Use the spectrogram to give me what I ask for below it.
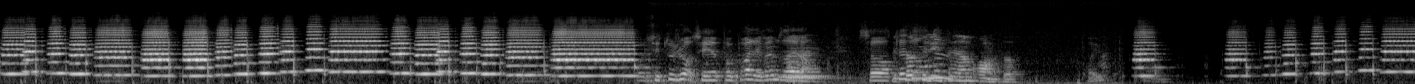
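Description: Nothing stood out on listening; no technical problem could be heard anywhere in the audio.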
